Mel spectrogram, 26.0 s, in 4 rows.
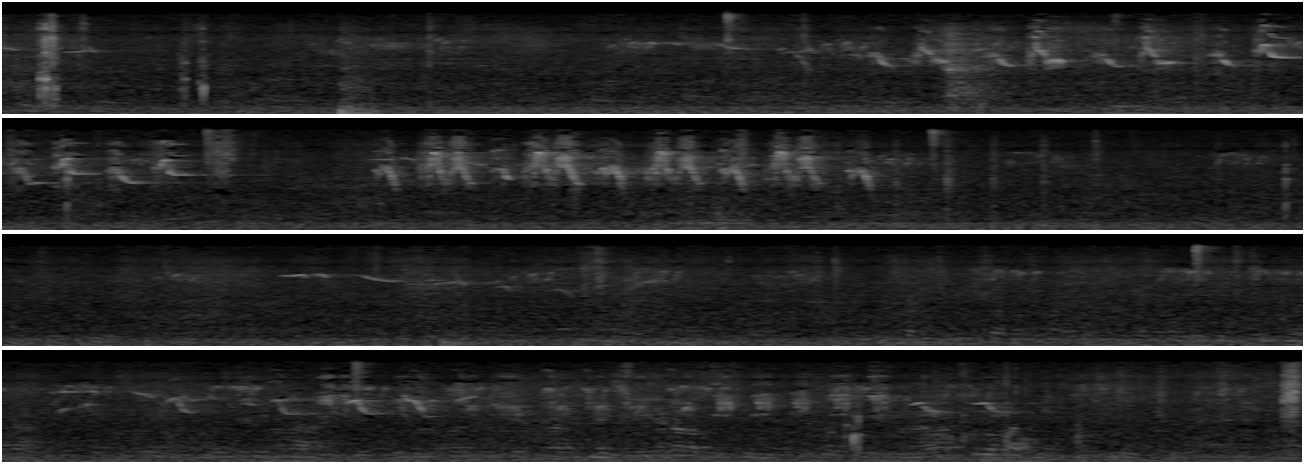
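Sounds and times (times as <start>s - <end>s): faint outdoor background: 0.0s - 26.0s.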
